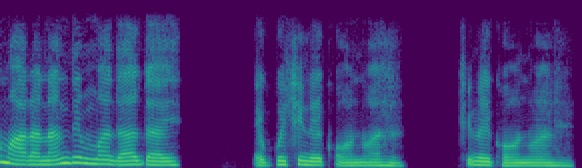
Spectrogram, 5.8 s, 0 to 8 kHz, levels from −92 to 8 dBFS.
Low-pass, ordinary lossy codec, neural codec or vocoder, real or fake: 7.2 kHz; none; codec, 16 kHz, 2 kbps, FunCodec, trained on Chinese and English, 25 frames a second; fake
